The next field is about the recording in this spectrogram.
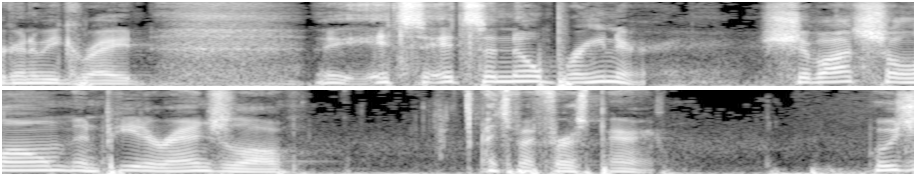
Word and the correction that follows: Petrangelo: My second pairing is Petrangelo. That's how you say it.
